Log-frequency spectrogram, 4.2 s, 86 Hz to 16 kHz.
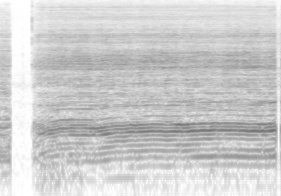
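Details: Porsche 928 power window motor after door repair work: a steady whirring hum with a faint higher whine for about four seconds while the glass moves; still noisy but less than before.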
